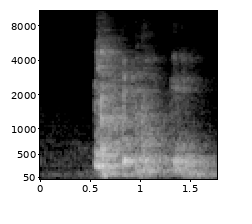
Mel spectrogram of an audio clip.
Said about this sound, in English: Excuse me for all the coughing.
